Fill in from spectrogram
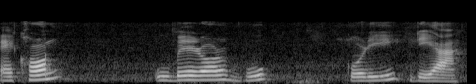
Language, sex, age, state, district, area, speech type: Assamese, female, 30-45, Assam, Nagaon, rural, read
